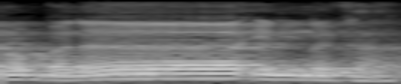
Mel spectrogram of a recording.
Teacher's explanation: انکا میں نون مشدد پہ غنہ ہے، کاف باریک ہے.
